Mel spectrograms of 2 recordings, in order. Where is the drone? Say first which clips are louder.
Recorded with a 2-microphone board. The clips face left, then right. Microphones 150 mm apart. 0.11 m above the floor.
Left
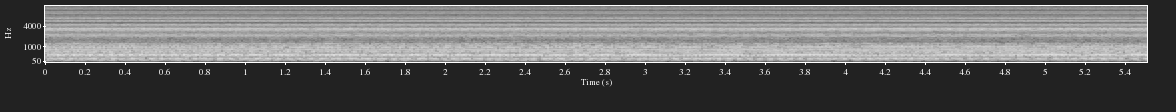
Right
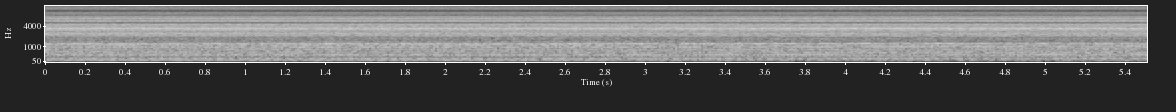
Left 10 dB; 55° left (ahead or behind).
